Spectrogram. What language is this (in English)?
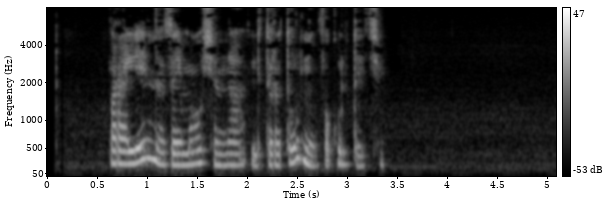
Belarusian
